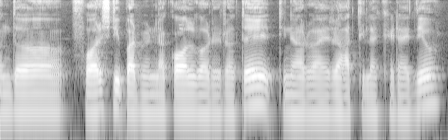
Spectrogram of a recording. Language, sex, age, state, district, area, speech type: Nepali, male, 45-60, West Bengal, Darjeeling, rural, spontaneous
